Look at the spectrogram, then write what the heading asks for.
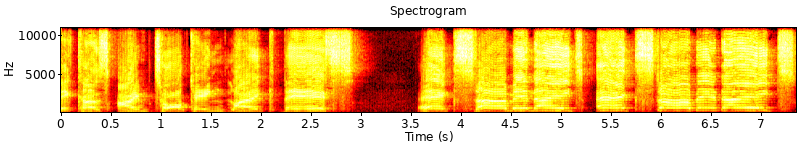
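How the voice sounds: A high-pitched, put-on character voice. It moves at a very slow pace.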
